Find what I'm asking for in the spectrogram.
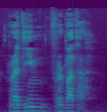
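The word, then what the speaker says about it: Radim Vrbata: Radim Verbata. That's how it's pronounced.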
